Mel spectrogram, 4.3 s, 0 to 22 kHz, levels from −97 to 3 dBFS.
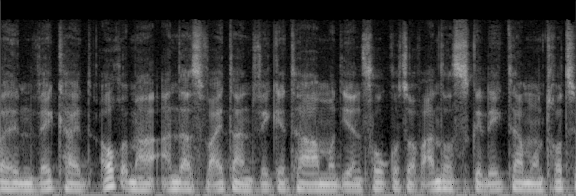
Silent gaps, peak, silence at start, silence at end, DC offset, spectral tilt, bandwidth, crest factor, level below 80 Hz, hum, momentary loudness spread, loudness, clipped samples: none; -8 dBFS; 0 s; 0 s; 0.3%; -5.5 dB/octave; 15.5 kHz; 18 dB; -44 dBFS; none; 4 LU; -28 LUFS; under 0.1%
